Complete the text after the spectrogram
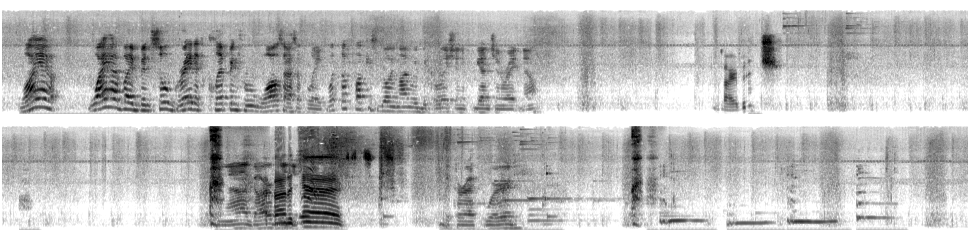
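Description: Footsteps swish quickly through tall grass.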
